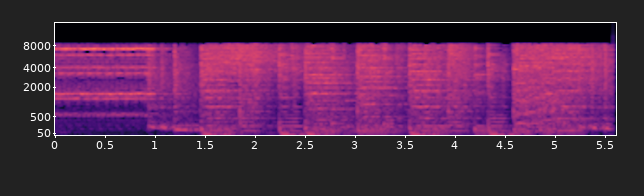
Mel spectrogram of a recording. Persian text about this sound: یک زنگ دیگری را خواهید شنید، اما این نه زنگ آخر است بلکه زنگ اول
